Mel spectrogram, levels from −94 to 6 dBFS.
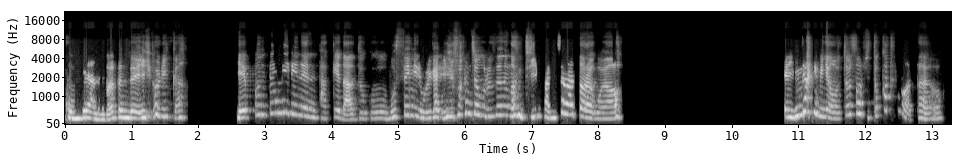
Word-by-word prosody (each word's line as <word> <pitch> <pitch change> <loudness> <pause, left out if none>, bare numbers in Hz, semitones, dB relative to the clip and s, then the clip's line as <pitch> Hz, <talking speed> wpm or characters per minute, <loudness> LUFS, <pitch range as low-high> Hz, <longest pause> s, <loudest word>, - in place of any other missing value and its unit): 공개하는 215 -4 +5
걸. 200 +5 +3
근데 235 -2 +5
이효리가 260 -2 -1 0.8
예쁜 255 +9 0
때밀이는 370 - -4
밖에 225 +2 -4
놔두고 205 +4 -4
못생긴 285 +5 -3
우리가 230 +3 +1
일반적으로 305 - -2
쓰는 330 +1 -5
건 290 0 +3
뒤에 260 0 -2
받쳐 235 +2 +1 0.2
놨더라고요. 215 -3 +1 2.5
예. 265 - +5
인간이 390 - +4
그냥 270 -7 0
어쩔 210 +12 -7
수 385 - -3
없이 370 -12 -3
똑같은 470 - -9
것 - - -6
같아요. 205 -1 -5
255 Hz, 285 characters per minute, -15 LUFS, 220-325 Hz, 2.5 s, 공개하는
